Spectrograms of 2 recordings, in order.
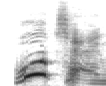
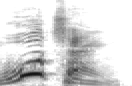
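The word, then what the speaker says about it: Wuchang: Wu Chang. Wu Chang. Take Wu Tang first of all and change it.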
